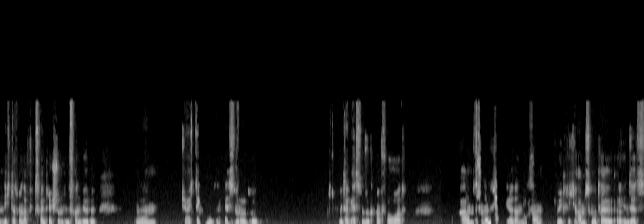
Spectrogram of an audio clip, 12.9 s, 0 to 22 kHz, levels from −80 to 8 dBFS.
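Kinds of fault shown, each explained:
Speech suppressed in double talk: The talker's speech drops sharply three times near the end. It falls away from 8.9 to 9.26 s and again from 9.42 to 10.19 s. At its deepest it sinks by about 40 dB, close to silence. A brief, shallower dip follows at 10.62 to 10.67 s. This is likely an echo canceller that heard both sides at once. It could not split its own talker from the loudspeaker echo, so it turned everything down.
Other side's voice leaking through: A second voice comes through the microphone in two stretches. The first runs from 9.33 to 9.97 s and is louder than the talker, by roughly 5 dB. The second, from 10.44 to 10.71 s, sits well below the talker's level. This is likely the far end playing from the device's loudspeaker. The echo canceller failed to remove all of it, and it overlaps the suppressed speech.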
